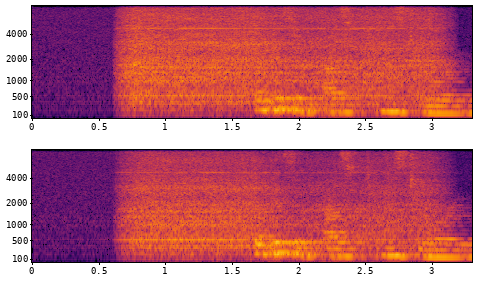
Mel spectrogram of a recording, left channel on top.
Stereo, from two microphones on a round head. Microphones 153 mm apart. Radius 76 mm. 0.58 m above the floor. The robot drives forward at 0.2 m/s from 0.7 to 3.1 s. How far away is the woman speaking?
About 1.7 m.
